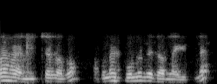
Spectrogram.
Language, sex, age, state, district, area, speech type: Assamese, male, 18-30, Assam, Jorhat, urban, conversation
